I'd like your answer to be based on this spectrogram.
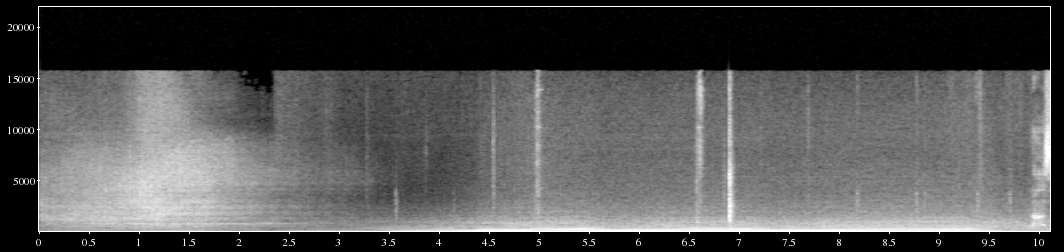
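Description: A 2021 Ford Bronco engine revs up hard from idle and accelerates at full throttle in sport mode with traction control off, a loud, rising roar that holds strong with gear-like pitch shifts.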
